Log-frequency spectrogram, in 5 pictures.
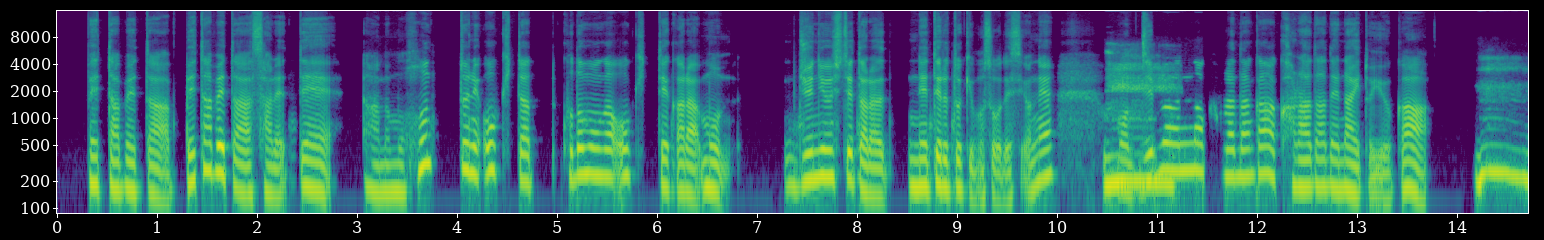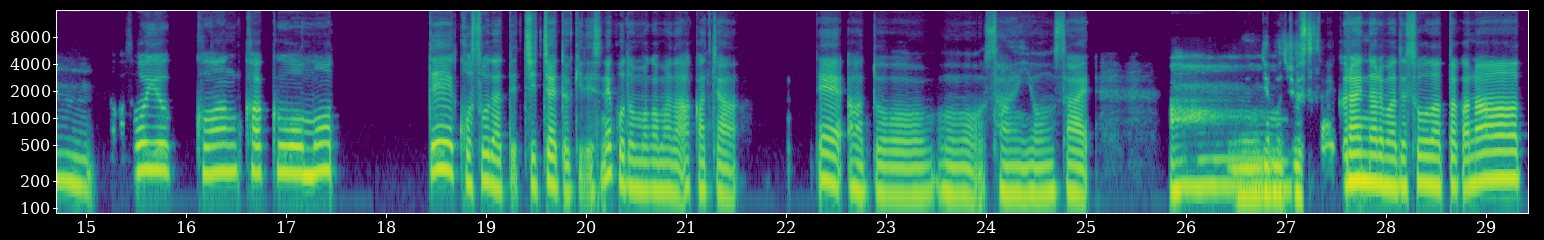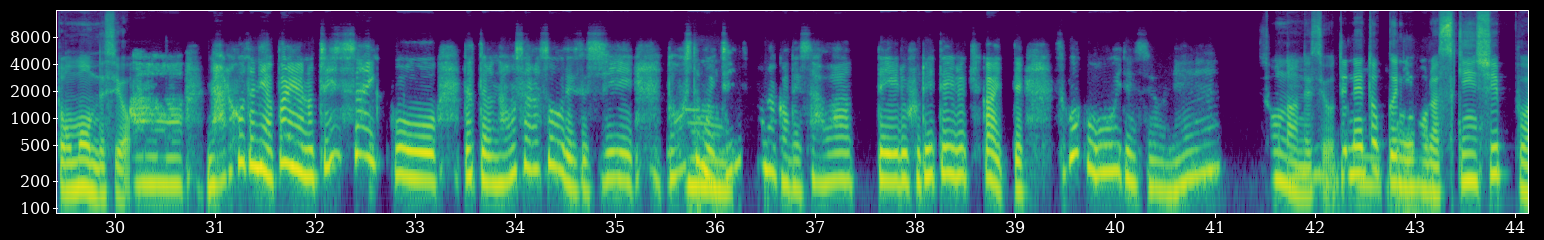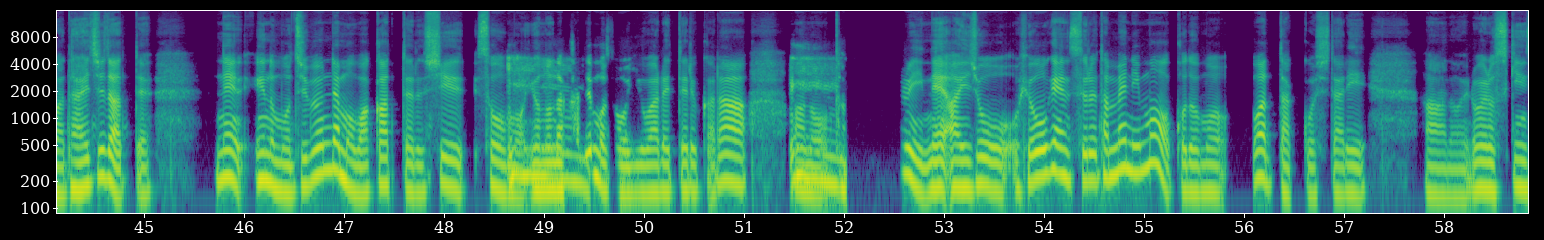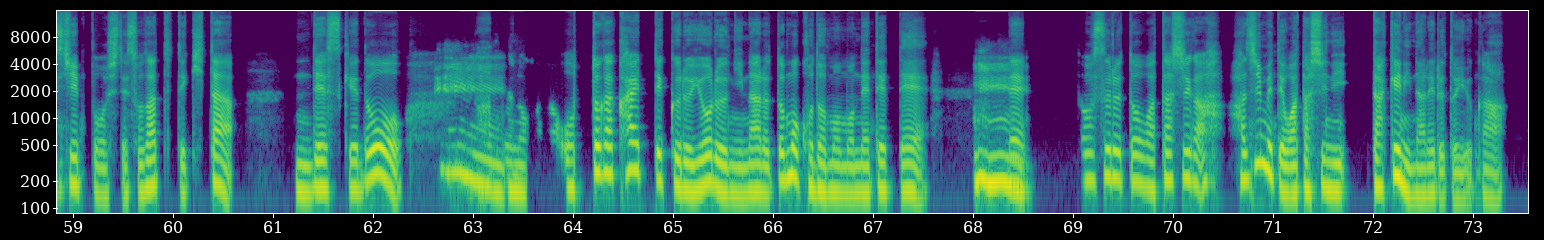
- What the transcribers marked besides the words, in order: other background noise; "感覚" said as "くわんかく"
- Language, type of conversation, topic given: Japanese, podcast, 愛情表現の違いが摩擦になることはありましたか？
